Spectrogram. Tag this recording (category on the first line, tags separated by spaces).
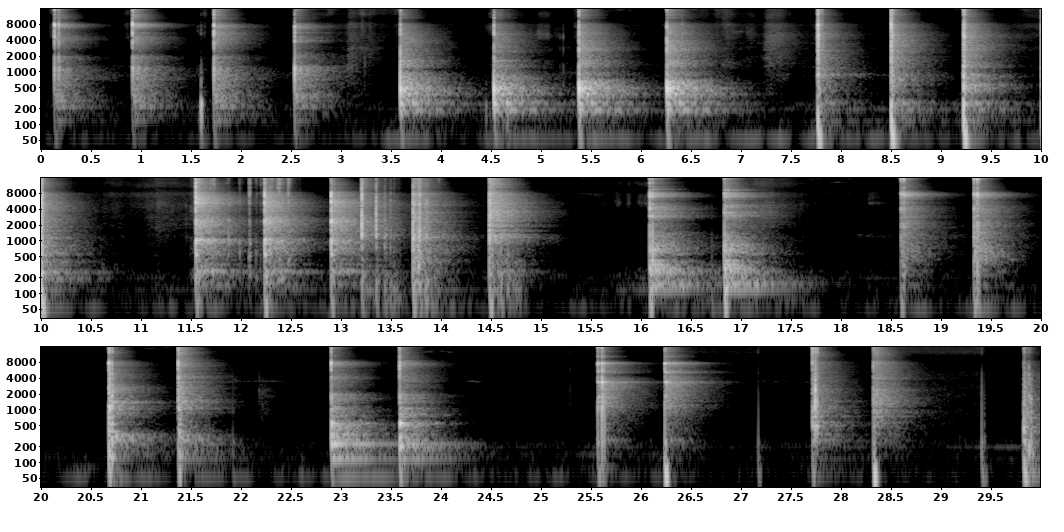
Sound effects > Objects / House appliances
foley drums percussive percussion house hits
